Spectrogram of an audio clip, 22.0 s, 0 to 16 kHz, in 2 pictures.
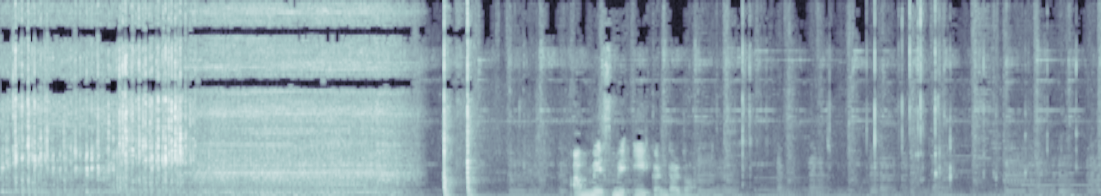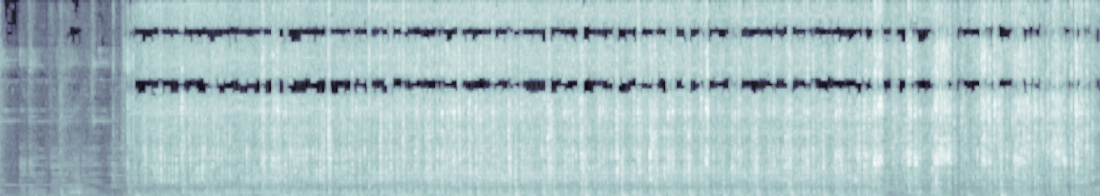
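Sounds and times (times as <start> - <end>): beaters clattering against bowl: 0.0 - 2.0, 12.3 - 22.0
electric hand mixer running: 0.0 - 4.3, 12.2 - 22.0.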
